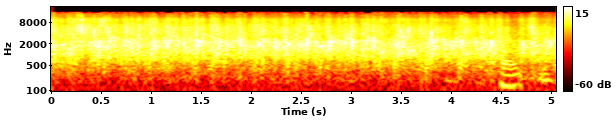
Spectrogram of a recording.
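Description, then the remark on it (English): Steady, sustained applause from an audience for the people who worked on a day-long series of conversations, a dense wash of many hands clapping at an even loudness throughout, with a brief voice or murmur surfacing near the end. “I will leave one more thank you to the end of my remarks, but it has been extraordinarily important in working with all these people, and please join me in giving them a warm round of applause.”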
